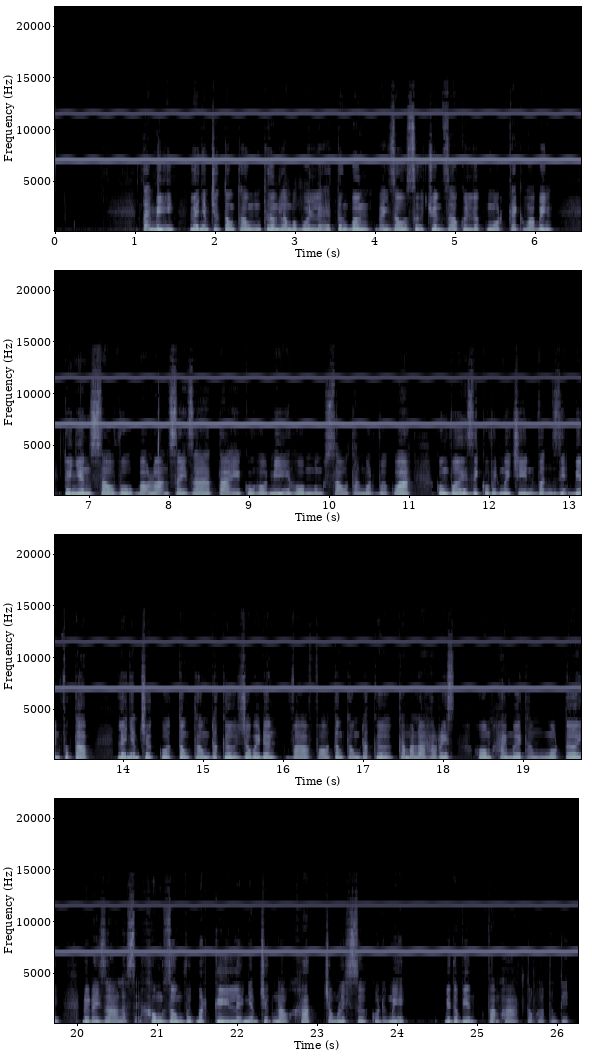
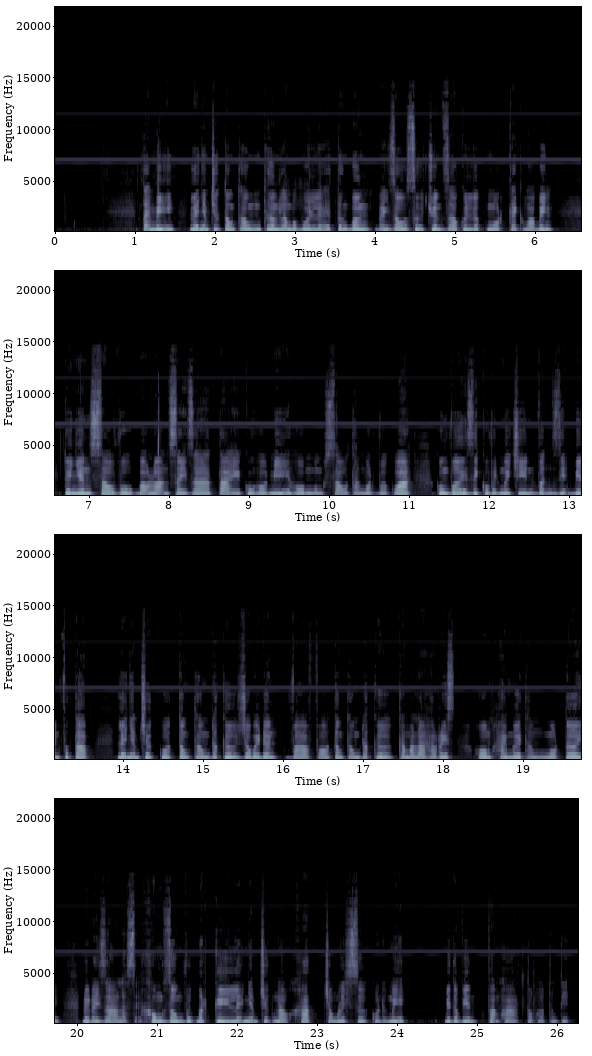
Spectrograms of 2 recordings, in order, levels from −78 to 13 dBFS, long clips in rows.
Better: second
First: high-pitched whine; loud; throughout; 7 kHz, 8 dB below the speech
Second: high-pitched whine; faint; throughout; 7 kHz, 30 dB below the speech

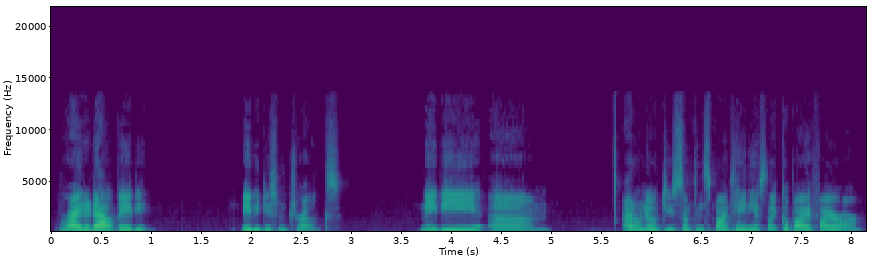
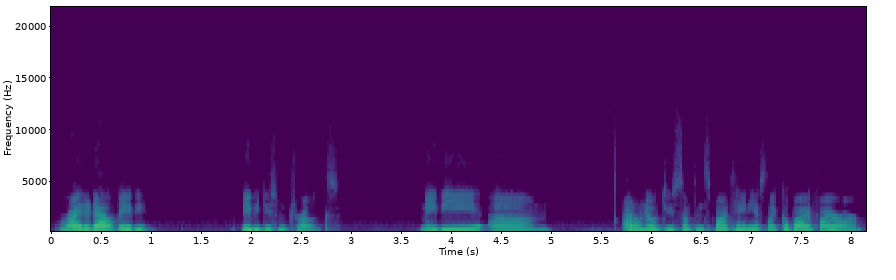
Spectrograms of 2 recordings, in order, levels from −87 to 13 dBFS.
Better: first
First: none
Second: muffled; very; fading above 1.5 kHz

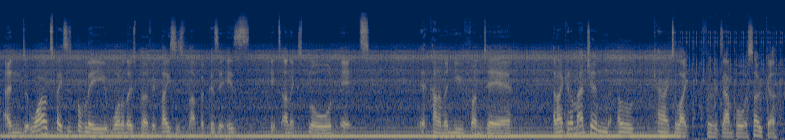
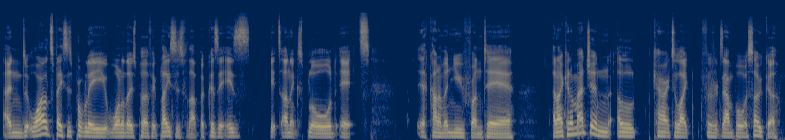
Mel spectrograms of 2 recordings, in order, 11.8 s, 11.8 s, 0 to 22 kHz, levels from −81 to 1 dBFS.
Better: second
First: machinery noise; very loud; throughout; 1 dB above the speech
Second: none

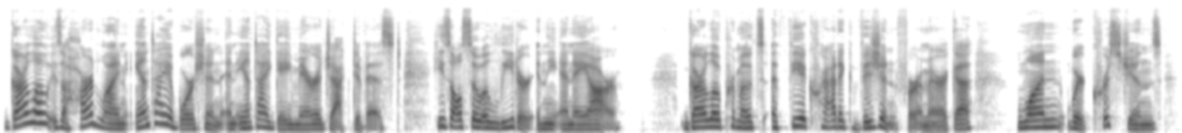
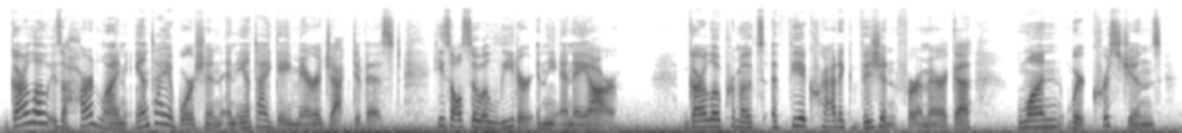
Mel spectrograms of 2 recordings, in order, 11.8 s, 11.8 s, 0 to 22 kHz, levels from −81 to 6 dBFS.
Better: first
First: none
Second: low rumble; faint; throughout; 25 dB below the speech

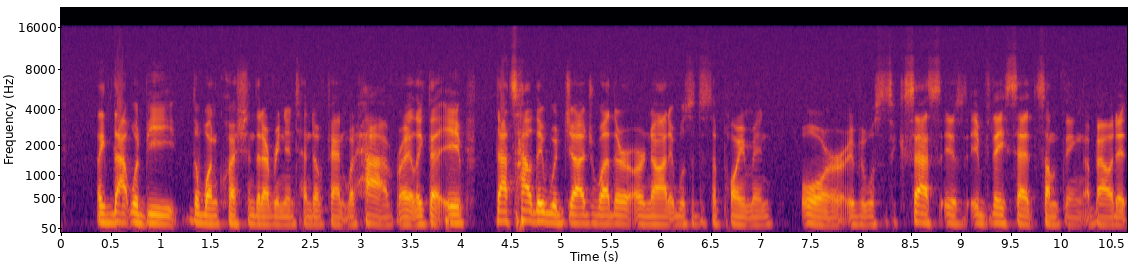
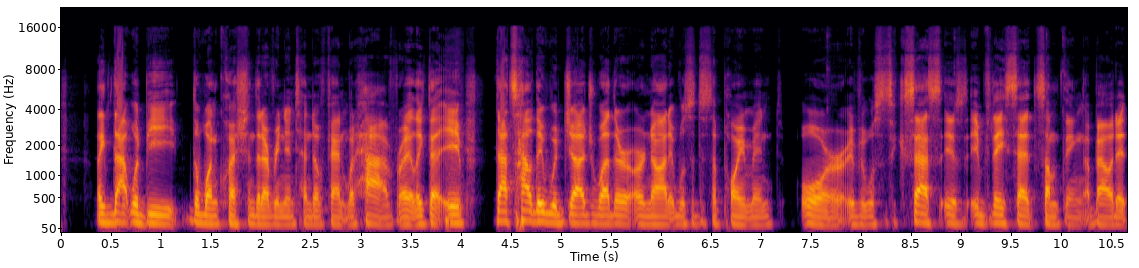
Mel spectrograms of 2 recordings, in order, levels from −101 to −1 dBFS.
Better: second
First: hiss; faint; throughout; 25 dB below the speech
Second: none

